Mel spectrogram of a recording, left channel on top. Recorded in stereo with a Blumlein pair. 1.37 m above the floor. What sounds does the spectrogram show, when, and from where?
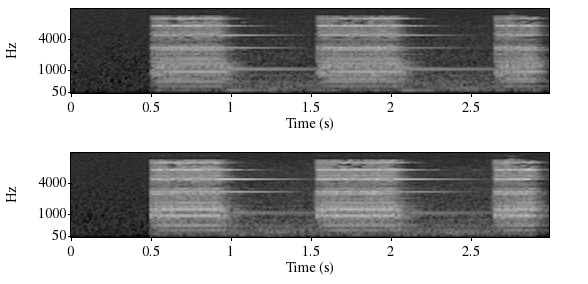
0.5 s a doorbell: 45° right, 1.0 m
